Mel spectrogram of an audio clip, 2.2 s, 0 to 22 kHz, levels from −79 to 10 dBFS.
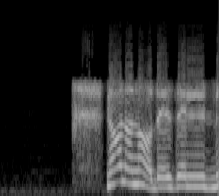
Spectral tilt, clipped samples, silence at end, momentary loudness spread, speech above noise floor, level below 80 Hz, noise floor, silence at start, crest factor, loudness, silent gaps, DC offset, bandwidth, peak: -4.5 dB/octave; under 0.1%; 0 s; 5 LU; 42 dB; -66 dBFS; -60 dBFS; 0.75 s; 14 dB; -18 LUFS; none; under 0.1%; 13 kHz; -6 dBFS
